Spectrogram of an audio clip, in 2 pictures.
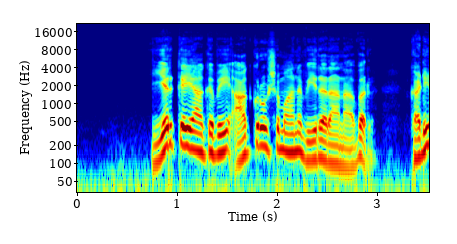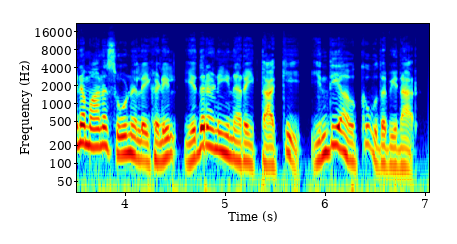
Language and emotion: Tamil, neutral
